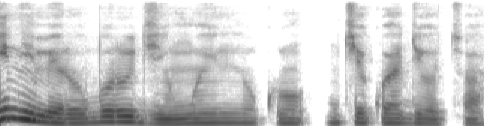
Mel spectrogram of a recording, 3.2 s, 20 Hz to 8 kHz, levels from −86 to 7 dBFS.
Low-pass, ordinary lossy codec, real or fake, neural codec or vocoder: 7.2 kHz; none; fake; autoencoder, 48 kHz, 128 numbers a frame, DAC-VAE, trained on Japanese speech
